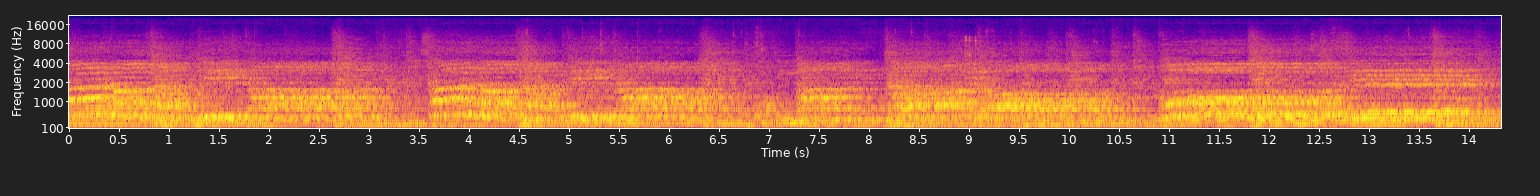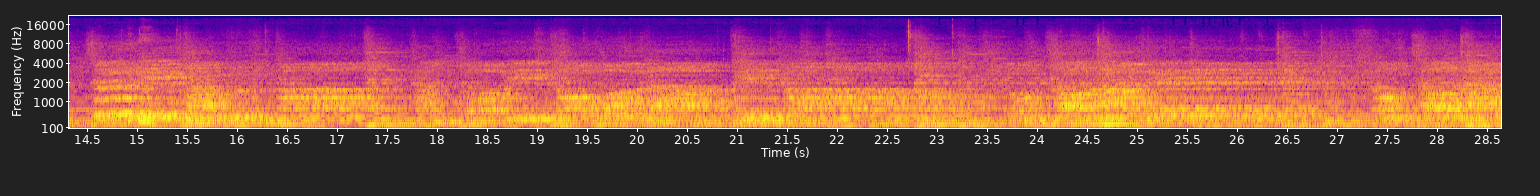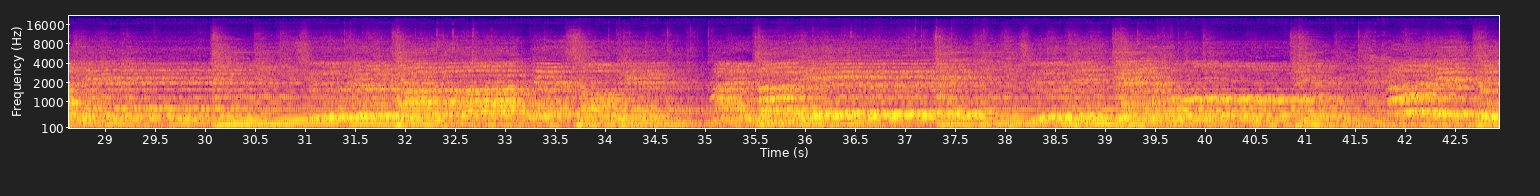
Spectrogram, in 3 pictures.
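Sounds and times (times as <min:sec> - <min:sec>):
choir singing in harmony: 0:00.0 - 0:42.9.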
